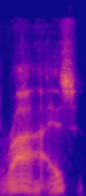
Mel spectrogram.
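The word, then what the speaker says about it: RYZE: and it's amazing and it's called Ry Zee pronounced rise play on words R YZ no I don't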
